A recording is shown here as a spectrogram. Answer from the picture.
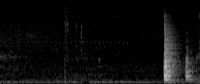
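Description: Faint pouring and fizzing as the last of a canned beer runs into a glass and the foam settles, followed near the end by a man starting to speak.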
